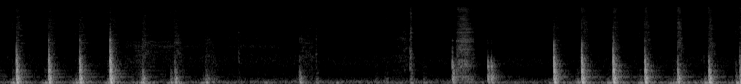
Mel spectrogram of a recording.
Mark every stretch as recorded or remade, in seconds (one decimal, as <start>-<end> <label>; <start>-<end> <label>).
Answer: 0.0-0.9 remade; 0.9-2.4 recorded; 2.4-4.9 remade; 4.9-5.7 recorded; 5.7-6.7 remade; 6.7-7.4 recorded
